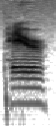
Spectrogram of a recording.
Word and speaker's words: Per: His name is Per Brink. Oh, yeah. Per is spelled P-E-R.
